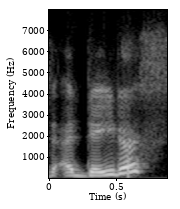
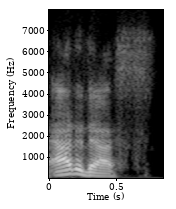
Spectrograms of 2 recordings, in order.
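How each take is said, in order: First: It is said the standard American way. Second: It is said the usual Australian way. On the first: The speaker calls it right. "I believe the correct pronunciation is Adidas" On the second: The speaker calls it wrong. "we pronounce it Adidas"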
